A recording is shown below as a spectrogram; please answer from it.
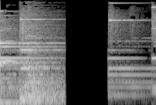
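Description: Bell-like chimes of a short musical jingle ringing out, cut off abruptly about a second in. After a moment of silence, a new tune starts with clear, ringing glockenspiel-like notes.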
